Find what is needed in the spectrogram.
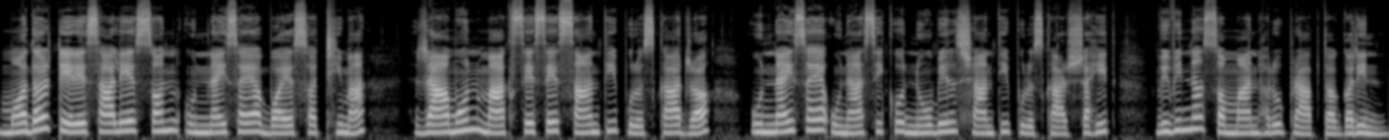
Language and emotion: Nepali, neutral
